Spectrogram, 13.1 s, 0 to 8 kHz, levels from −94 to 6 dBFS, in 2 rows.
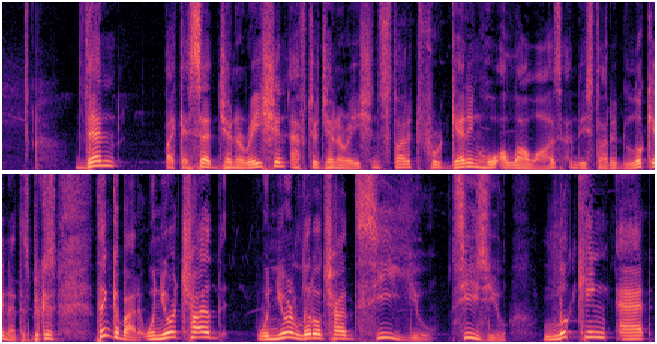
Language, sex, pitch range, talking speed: English, male, 120-160 Hz, 160 wpm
